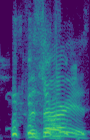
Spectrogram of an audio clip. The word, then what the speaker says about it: Viserys: Visarius, thank you. Hey, the way I pronounce it is not.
